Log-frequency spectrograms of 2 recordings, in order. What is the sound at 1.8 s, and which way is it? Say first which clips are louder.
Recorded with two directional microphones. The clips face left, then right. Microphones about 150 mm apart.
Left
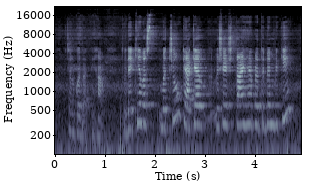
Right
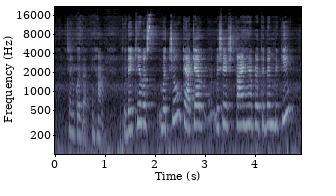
A woman's voice: right 5 dB; 10° right (ahead or behind).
